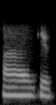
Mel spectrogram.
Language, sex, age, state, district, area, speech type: Tamil, female, 18-30, Tamil Nadu, Dharmapuri, rural, conversation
